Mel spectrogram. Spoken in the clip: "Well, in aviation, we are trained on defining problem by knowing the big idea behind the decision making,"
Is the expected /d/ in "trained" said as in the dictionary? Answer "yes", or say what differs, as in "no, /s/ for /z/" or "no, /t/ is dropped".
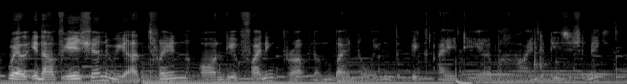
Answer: no, /d/ is dropped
